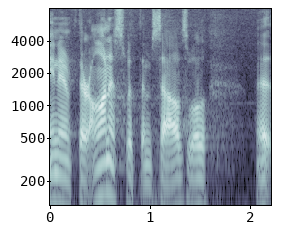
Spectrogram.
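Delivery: ordinary talk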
